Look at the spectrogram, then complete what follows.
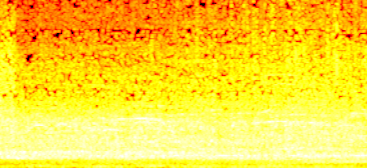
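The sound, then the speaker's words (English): A large baseball stadium crowd, on its feet on fan appreciation night, gives an ovation for Dan Wilson as he takes off his helmet and waves while crossing the first baseline, a steady, dense roar of clapping and voices that holds at the same loud level throughout, with no one speaking over it. “Listen to this ovation for Dan Wilson.”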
